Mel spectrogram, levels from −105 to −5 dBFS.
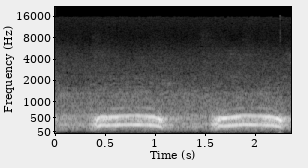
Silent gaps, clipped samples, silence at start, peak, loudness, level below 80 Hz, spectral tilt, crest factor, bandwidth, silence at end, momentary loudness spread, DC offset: none; under 0.1%; 0 s; -8 dBFS; -21 LUFS; -74 dBFS; -10.5 dB/octave; 14 dB; 3.7 kHz; 0 s; 15 LU; under 0.1%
